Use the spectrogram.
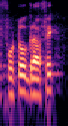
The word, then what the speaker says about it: photographic: And when we say photographic, see, gra, A is pronounced the longest, right?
